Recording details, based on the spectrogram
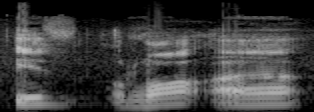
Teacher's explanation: را پر زبر ہے، را کو پر کر کے پڑھیں گے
